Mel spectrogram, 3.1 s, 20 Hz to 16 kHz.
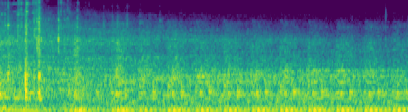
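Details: Toyota Land Cruiser HJ61 diesel, fully warm after a drive, restarted after injector replacement: fires and settles into a steady even knocking idle, no misses; smokes on start, which is normal and less than with old injectors; normal diesel idle.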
